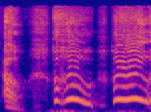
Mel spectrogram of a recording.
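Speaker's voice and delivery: high, loud mock loon calls hoo-hoo; imitated loon hoots. Retelling the movie mom calling to the loons, loud high hoots. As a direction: hoot like a loon across the lake. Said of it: "she's just like".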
